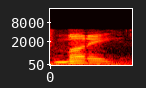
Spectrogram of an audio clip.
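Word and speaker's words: Munny: So we named this horse Money Rocket. It's a filly, and it will be pronounced Money, M-O-N-E-Y, but it's M-U-N-N-Y, Money Rocket.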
